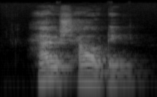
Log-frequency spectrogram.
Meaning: 1. housekeeping 2. household
- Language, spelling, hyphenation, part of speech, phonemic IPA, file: Dutch, huishouding, huis‧hou‧ding, noun, /ˈɦœy̯sˌɦɑu̯.də(n)/, Nl-huishouding.ogg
